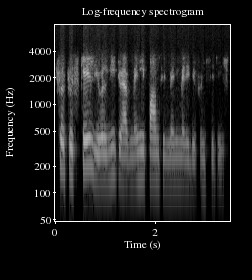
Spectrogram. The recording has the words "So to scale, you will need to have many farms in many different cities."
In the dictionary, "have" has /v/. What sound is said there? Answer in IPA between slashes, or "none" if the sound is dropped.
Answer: /v/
